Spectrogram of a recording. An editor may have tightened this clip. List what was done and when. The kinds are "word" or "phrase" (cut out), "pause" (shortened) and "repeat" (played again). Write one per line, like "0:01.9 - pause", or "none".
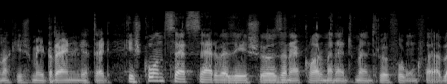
0:01.2 - word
